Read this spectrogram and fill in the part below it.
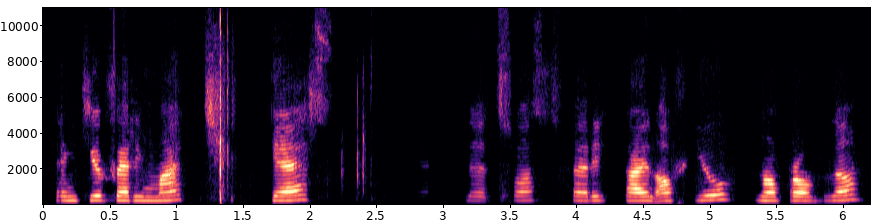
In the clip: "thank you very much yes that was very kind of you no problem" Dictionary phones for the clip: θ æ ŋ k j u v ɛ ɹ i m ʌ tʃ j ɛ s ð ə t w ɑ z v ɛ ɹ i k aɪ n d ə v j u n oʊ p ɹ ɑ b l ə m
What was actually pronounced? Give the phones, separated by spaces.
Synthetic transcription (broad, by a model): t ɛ ŋ k j u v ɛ ɹ i m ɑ tʃ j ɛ s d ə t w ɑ s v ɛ ɹ i k aɪ n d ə f j u n oʊ p ɹ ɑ b l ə m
